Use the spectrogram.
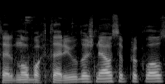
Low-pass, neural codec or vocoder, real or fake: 10.8 kHz; none; real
